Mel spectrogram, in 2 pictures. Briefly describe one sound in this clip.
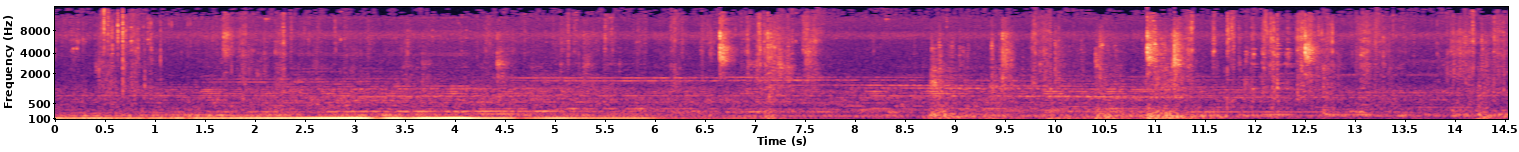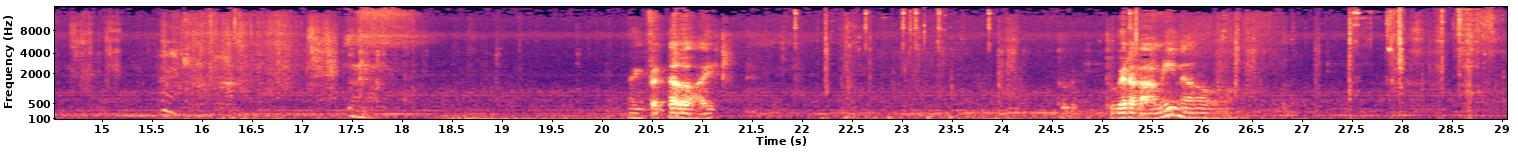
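Footsteps shuffle softly on gravel.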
